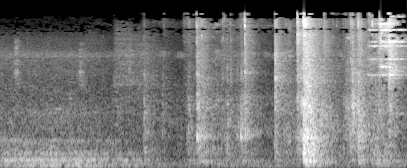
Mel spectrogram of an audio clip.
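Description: A steady mechanical hum that dies away in the first second or so, then a run of sharp knocks and clatters, the loudest about three seconds in.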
